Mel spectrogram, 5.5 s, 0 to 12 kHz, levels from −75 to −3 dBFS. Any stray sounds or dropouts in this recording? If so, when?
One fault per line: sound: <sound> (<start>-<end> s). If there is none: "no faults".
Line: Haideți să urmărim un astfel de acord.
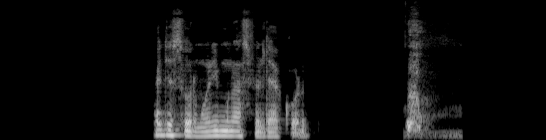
sound: bark (4.0-4.6 s)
